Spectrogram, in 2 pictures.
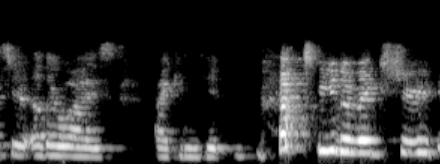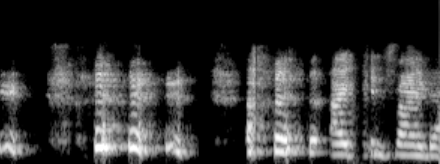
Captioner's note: laughs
